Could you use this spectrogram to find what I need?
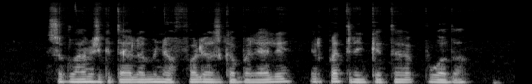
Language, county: Lithuanian, Alytus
